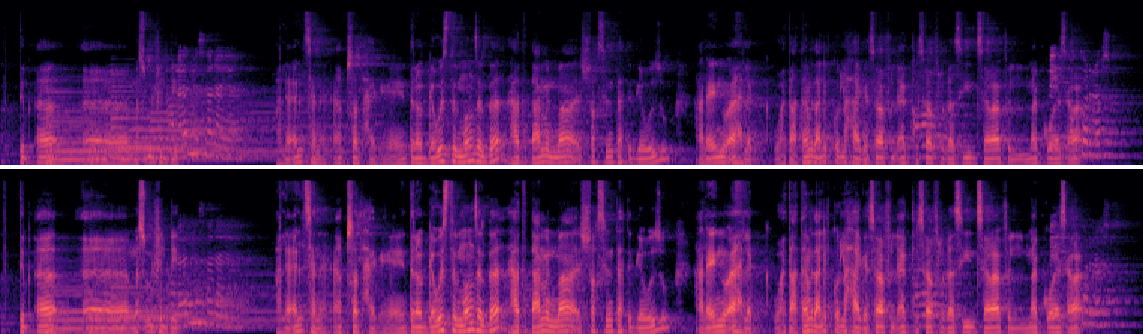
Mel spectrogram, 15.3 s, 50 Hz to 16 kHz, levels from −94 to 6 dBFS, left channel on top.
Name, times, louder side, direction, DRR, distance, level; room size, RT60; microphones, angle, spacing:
voice 1, 0.3-0.8 1.1-2.4 3.7-10.0 10.3-14.4, right 4 dB, 90° right, 13 dB, 0.7 m, -32 dB
sound 1, 0.6-4.7, left 2 dB, 45° left, 0.9 m, -43 dB
voice 2, 2.2-3.3 12.2-12.7 14.0-14.8, equal, 85° left, 3 dB, 4.3 m, -42 dB
30.0 x 18.0 x 8.5 m, 1.4 s
head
